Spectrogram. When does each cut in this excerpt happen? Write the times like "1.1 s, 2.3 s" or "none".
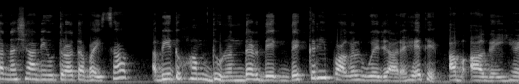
1.4 s, 4.4 s

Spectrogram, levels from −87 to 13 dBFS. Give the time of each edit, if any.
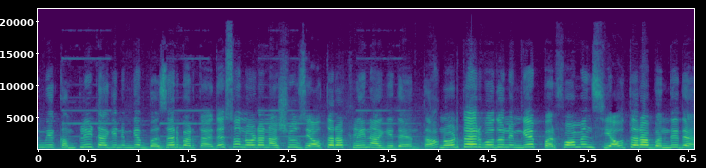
none

